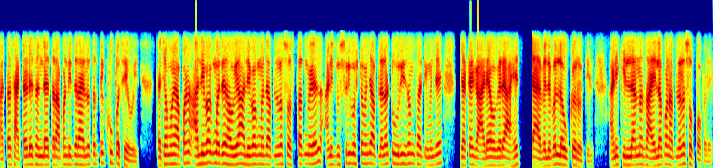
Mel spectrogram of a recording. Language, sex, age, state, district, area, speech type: Marathi, male, 18-30, Maharashtra, Raigad, rural, conversation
